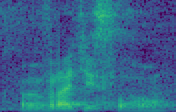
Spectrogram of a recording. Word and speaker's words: Vratislav: Like, it's kind of like our capital city, Bratislava. Yeah. But if you change the first letter to V, yeah, and like you just lose the end A at the end A, Vratislav.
